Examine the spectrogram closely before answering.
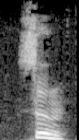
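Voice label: "сын", Komi, female; audio dict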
